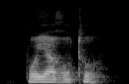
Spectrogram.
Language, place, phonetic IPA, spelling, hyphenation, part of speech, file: Azerbaijani, Baku, [bojɑɣoˈtu], boyaqotu, bo‧yaq‧o‧tu, noun, LL-Q9292 (aze)-boyaqotu.wav
- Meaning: madder, Rubia tinctorum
